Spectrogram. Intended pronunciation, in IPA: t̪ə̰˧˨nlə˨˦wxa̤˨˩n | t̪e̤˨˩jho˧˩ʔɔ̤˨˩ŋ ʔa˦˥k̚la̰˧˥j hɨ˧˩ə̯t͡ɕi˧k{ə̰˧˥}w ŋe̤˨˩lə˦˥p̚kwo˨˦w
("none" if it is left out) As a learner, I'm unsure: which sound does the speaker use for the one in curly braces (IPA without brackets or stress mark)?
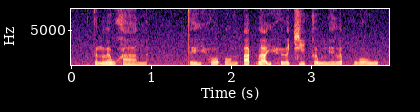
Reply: ə̰˧˨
